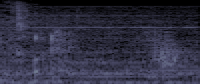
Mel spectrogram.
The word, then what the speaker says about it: Klei: Clay is pronounced Clay, I believe. It is not. They used to stream consistently on Twitch, but they would stream, and their stream title would always be Clay, pronounced like Clay, and it would C-L-A-Y. I used to say Clay as well, but they say Clay. Clay rhymes with play.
